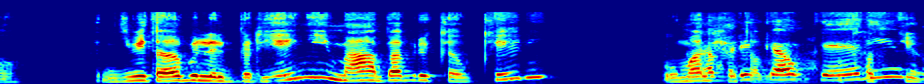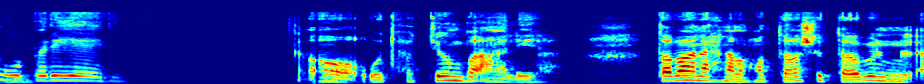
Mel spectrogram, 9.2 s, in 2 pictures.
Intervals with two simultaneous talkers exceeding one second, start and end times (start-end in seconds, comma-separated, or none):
3.4-4.8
